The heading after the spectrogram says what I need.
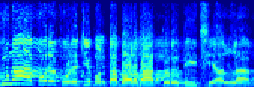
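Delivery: tearful, pleading voice.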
